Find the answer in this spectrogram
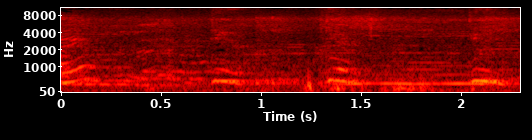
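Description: A toddler's voice babbling with no clear words, over music playing in the background that holds one steady note for about a second.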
